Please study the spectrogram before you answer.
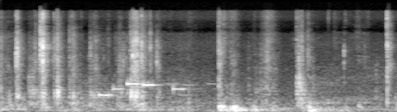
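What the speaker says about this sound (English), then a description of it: "It's my bloody phone again, that is. I'm going to stop it on silent when I'm filming, because it doesn't stop." A mobile phone sounds nearby with a short run of electronic tones stepping in pitch, mixed with rustling and handling knocks in a quiet room.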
